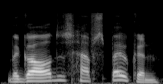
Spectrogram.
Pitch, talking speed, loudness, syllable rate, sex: 150 Hz, 145 wpm, -17 LUFS, 3.4 syllables/s, male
